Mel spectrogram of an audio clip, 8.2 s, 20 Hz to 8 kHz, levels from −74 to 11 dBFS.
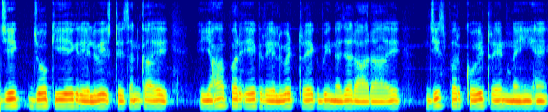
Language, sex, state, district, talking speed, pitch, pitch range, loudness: Hindi, male, Rajasthan, Jaipur, 175 wpm, 125 Hz, 120-130 Hz, -16 LUFS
